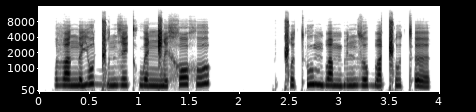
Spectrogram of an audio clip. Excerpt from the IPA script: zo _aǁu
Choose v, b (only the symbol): b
